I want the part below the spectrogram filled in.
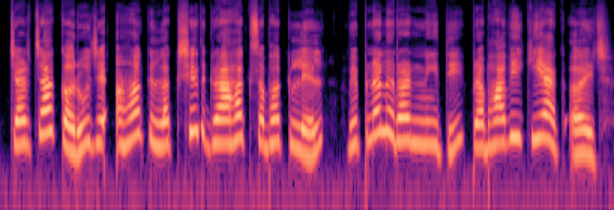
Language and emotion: Maithili, neutral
